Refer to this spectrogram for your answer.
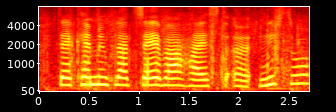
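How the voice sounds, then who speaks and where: Noticeable background noise sits behind the speech. A woman with a high voice talks at a fairly slow pace. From Germany, Westerwald. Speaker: hiking podcast co-host. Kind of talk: casual chat while hiking. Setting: outdoors on a snowy hike.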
